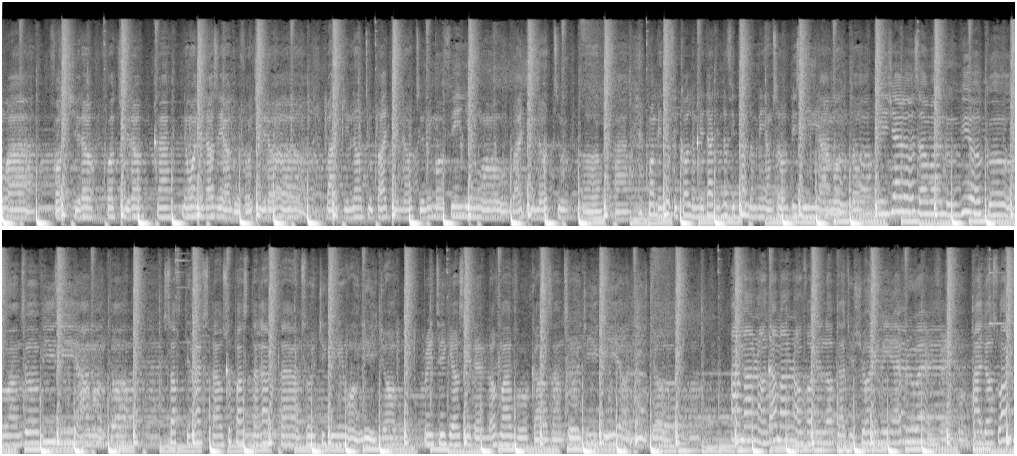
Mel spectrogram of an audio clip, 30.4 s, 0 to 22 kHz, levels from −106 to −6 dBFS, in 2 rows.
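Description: Nothing goes wrong anywhere in this audio; there's no glitch, dropout or hiccup to point to at any moment.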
